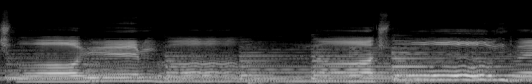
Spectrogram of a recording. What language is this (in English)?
Romanian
